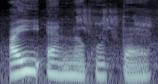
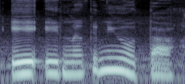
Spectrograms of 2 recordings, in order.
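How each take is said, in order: First: आई said as a long "ai" glide in "आई एनक"; right sound demo. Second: ए said as a plain "e" in "ए एनक"; wrong "e" sound in "ए एनक"; wrong sound demo. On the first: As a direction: open "आई" into an "ai" sound. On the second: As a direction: say "ए एनक" with a short e vowel. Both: Shown as a demonstration.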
